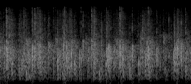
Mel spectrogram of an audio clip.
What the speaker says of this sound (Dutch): Ja, applaus.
